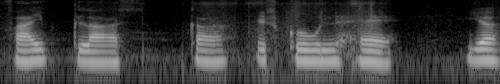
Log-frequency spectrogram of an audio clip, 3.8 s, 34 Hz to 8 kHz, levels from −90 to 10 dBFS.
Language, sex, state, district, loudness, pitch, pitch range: Hindi, male, Bihar, Muzaffarpur, -31 LUFS, 150 Hz, 140-160 Hz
